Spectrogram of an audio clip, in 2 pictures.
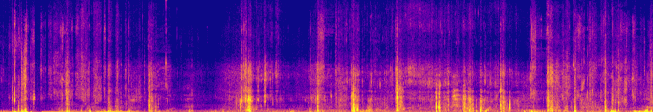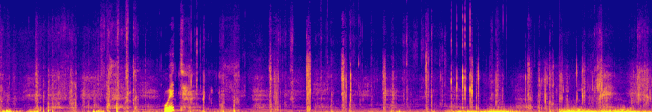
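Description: Irregular crunching footsteps in deep snow, with wind buffeting the microphone in the first few seconds and again near the end. A short rising sound stands out about halfway through.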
